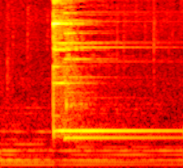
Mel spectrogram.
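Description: A doorbell is pressed once, giving a single bright ding that rings on and slowly fades over a steady background hiss.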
